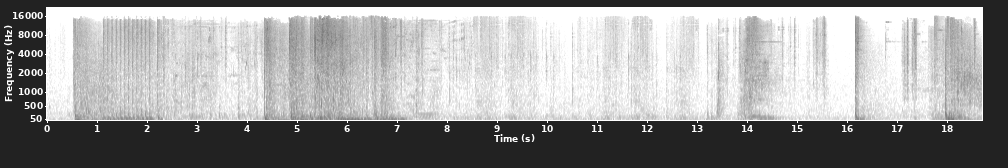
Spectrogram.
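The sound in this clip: Gunfire in a video game comes in loud, rapid bursts of shots separated by quieter stretches, with sharp mechanical clatter mixed in.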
